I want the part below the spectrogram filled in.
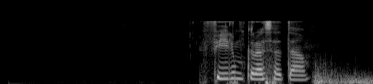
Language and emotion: Russian, neutral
